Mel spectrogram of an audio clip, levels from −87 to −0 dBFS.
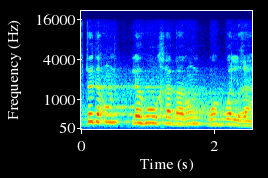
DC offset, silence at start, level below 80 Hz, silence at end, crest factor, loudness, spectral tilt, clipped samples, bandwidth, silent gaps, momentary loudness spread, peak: under 0.1%; 0 s; -76 dBFS; 0 s; 16 dB; -23 LUFS; -6.5 dB/octave; under 0.1%; 16.5 kHz; none; 7 LU; -6 dBFS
